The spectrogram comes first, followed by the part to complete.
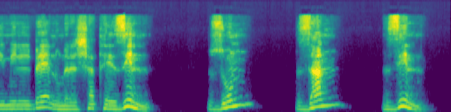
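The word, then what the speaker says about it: ز: দেখুন যা অক্ষর সামনের নিচের দুই দাঁতের আগা থেকে শীষ দিয়ে পড়তে হয়।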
